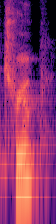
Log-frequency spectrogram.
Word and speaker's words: Troup: kelly troop i've never asked you do you pronounce it troop yeah yeah okay awesome so i'm here with my friend kelly troupe she's a fellow primal health coach um if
